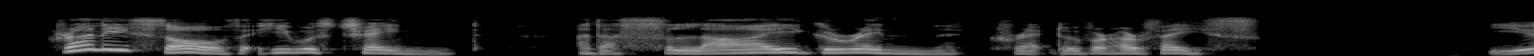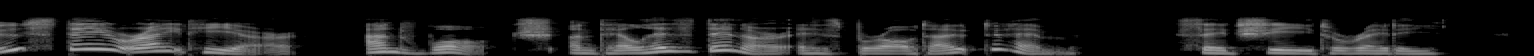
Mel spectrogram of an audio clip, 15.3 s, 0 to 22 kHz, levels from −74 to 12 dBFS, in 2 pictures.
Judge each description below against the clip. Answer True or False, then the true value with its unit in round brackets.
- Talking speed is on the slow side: True (125 wpm)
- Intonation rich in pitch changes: True (6.0 semitones)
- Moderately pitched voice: True (165 Hz)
